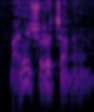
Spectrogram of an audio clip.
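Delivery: repeated quietly, falling away; hushed repetition of 많이 줄었잖아요; soft echo. Real, not acted. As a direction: let the echo of 많이 줄었잖아요 drop almost to nothing. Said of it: "repeated softer".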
